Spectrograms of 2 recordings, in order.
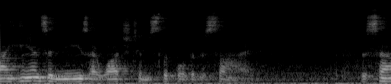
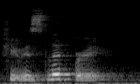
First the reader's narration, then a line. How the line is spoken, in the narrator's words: sobbed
